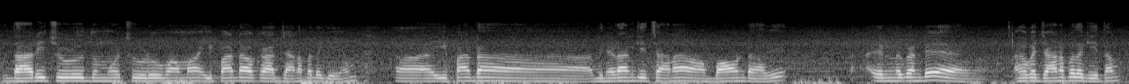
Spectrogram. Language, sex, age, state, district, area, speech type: Telugu, male, 18-30, Andhra Pradesh, Sri Satya Sai, urban, spontaneous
